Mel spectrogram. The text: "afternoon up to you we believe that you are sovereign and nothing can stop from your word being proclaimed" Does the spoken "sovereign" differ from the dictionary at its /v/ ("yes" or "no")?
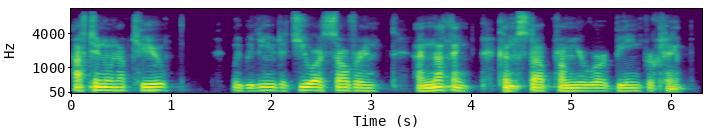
no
